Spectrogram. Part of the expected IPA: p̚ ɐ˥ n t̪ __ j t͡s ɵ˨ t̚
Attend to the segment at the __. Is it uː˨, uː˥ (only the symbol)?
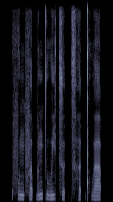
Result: uː˨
